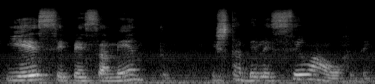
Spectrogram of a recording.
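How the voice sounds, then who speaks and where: A woman storyteller narrating a myth slowly and dramatically, dropping to hushes and rising to swells. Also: fairly low pitch, expressive. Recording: distant mic with faint noise.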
